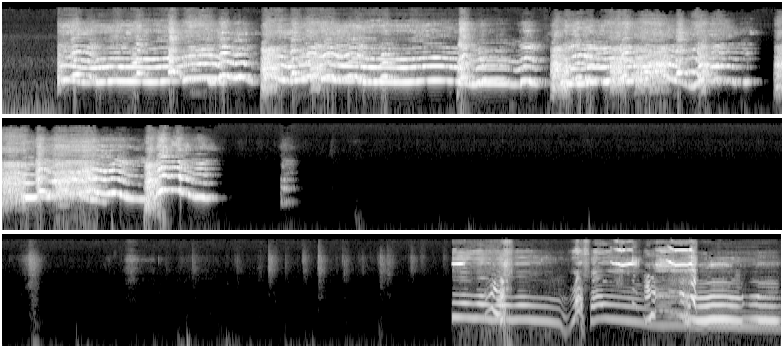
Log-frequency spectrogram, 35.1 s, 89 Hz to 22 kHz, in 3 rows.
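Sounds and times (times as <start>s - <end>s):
dogs howling: 0.9s - 10.8s, 30.2s - 35.0s.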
